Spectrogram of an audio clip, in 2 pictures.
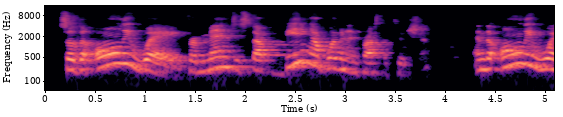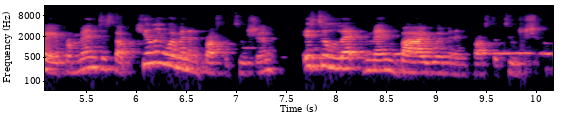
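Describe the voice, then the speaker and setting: In a room with audible echo, a woman talks at a fairly quick pace, her somewhat breathy voice swinging very widely in pitch. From Sweden. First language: Swedish. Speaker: journalist and writer; journalist. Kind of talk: prepared talk. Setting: online webinar from home. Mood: earnest, critical. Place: home room. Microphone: video call.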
